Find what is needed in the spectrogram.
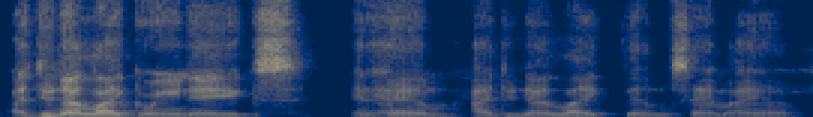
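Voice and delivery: Dr. Seuss recital. Acted. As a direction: recite it like a children's book. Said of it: "That's how I felt".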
